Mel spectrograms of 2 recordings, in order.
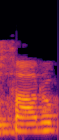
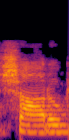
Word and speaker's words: Shahrukh: Like if someone name is शाहरुख, you will not से शाहरुख, सो शाहरुख will be the wrong, शाहरुख is correct.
